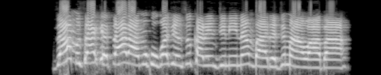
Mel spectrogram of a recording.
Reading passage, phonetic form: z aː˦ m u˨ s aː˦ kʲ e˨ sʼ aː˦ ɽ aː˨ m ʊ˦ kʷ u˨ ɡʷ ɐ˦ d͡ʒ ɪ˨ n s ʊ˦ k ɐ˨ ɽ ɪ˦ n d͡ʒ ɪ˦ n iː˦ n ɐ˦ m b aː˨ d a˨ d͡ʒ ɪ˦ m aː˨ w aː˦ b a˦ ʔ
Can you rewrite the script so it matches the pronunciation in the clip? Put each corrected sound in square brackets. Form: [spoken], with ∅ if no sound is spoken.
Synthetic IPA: z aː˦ m u˨ s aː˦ kʲ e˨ sʼ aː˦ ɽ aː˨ m ʊ˦ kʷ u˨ ɡʷ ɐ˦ d͡ʒ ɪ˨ n s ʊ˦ k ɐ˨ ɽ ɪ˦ n d͡ʒ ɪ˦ n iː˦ n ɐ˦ m b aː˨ d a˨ d͡ʒ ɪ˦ m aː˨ w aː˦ b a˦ ʔ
